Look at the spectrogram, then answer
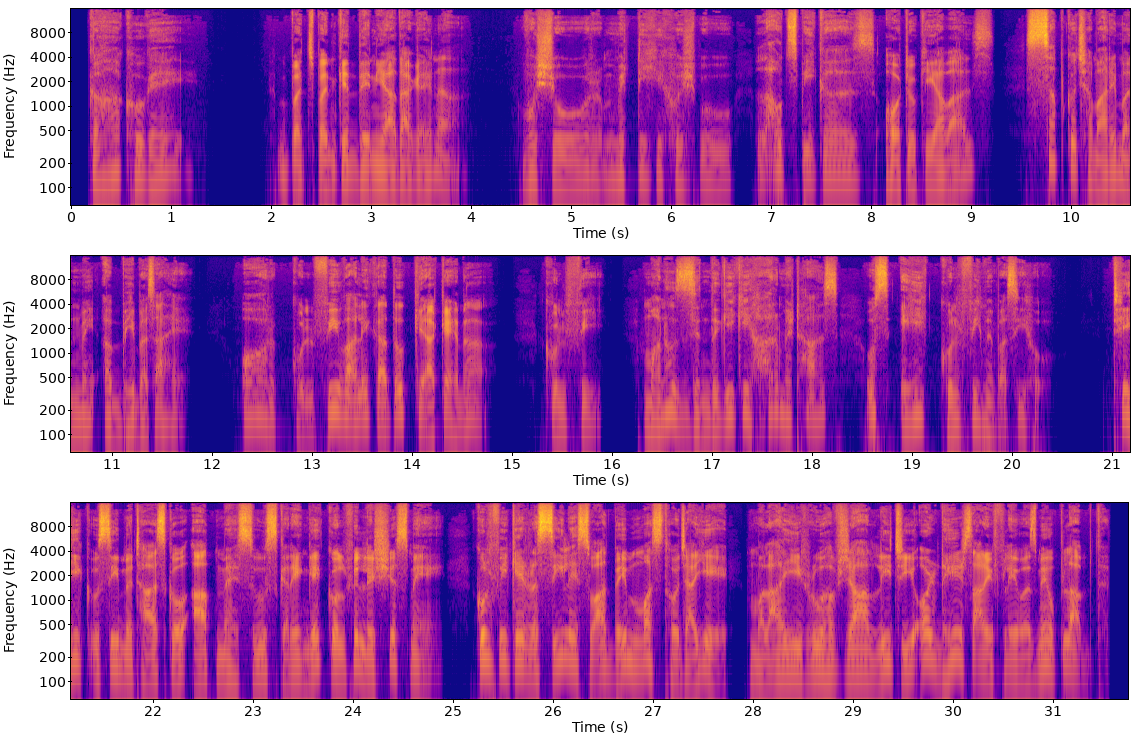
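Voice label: Hinglish, India, male; voice over talent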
